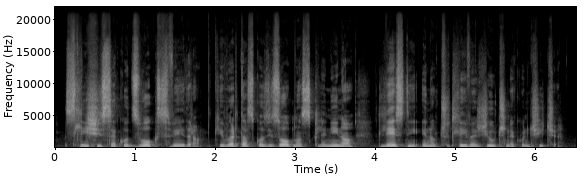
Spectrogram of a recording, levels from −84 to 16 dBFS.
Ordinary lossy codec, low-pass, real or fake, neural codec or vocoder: none; none; fake; vocoder, 44.1 kHz, 128 mel bands every 512 samples, BigVGAN v2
